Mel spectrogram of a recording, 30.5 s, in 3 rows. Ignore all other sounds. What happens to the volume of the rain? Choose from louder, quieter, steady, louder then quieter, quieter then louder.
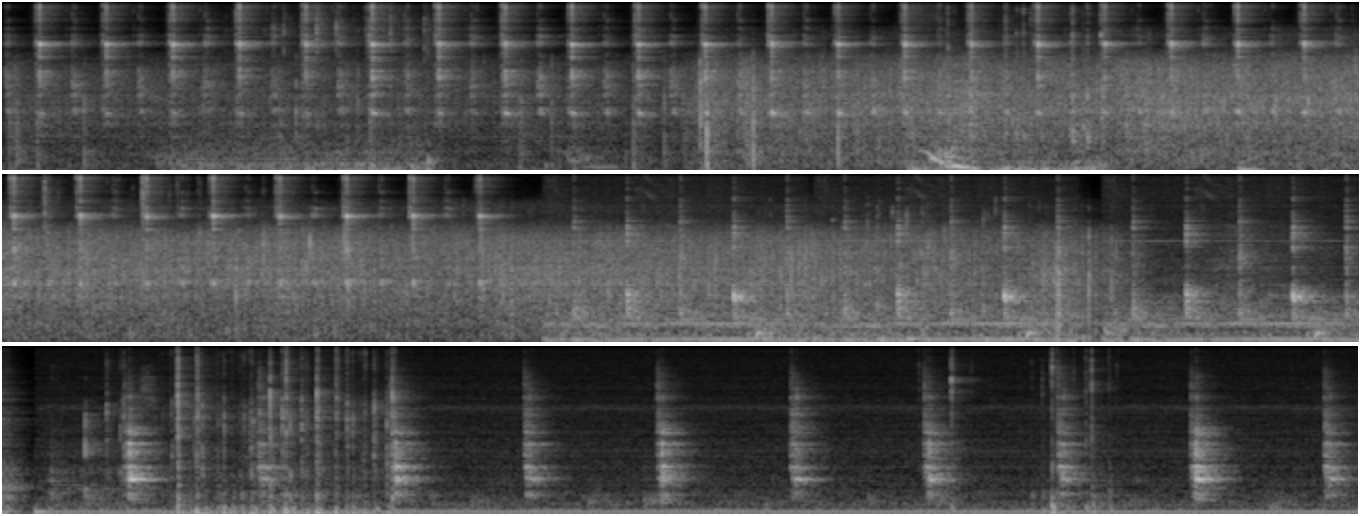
louder.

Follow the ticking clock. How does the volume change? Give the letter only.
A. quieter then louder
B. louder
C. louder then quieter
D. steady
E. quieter
E.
